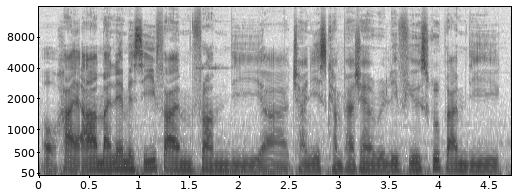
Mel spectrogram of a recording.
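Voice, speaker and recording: Young man from taiwan, student, hesitant, lots of uh and like, faint rumble behind. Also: fairly even intonation, normal speed. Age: young adult. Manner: hesitant, many uhs and likes. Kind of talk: casual interview answers.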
